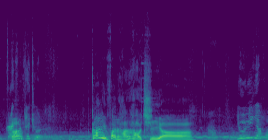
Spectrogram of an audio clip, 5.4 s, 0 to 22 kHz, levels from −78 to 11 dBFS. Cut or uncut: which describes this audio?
uncut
